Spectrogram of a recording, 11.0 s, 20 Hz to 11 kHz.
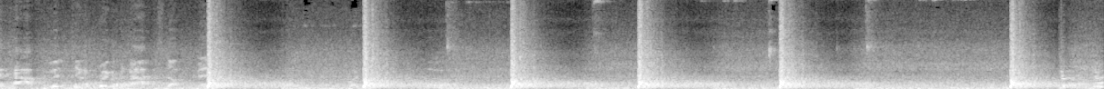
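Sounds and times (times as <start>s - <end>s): gunshots echoing indoors: 2.0s - 9.4s, 10.0s - 11.0s.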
